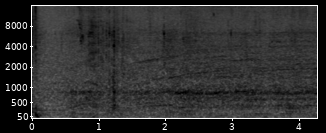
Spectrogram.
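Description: An electric cargo bike pulling away on wet paving: steady tyre and road noise with a faint steady whine from the assist motor, and a single click about a second in.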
